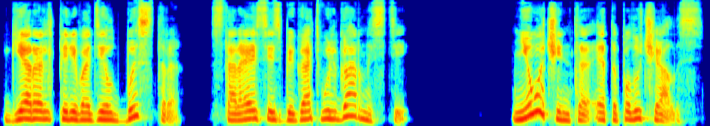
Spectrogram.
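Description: In a measured, expressive reading, a woman narrates an audiobook from a script. Her pitch is medium, and the studio-quality recording has no room sound.

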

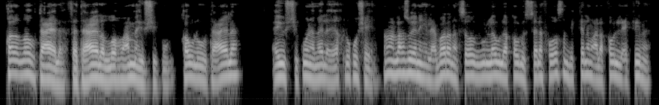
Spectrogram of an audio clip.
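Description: A man with an Egyptian accent who teaches by reading a classical commentary quickly aloud and stopping to add casual spoken remarks. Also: medium pitch, a little mellow, dry recording, muffled recording. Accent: Egyptian Arabic. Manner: reads classical Arabic quickly, then breaks into colloquial comments. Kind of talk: fast reading of a classical text with spoken asides.

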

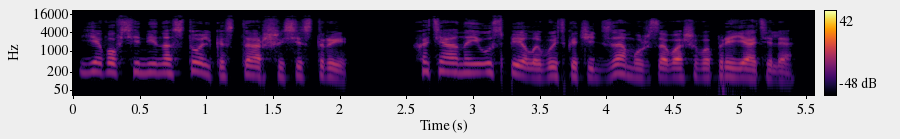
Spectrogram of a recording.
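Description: A man's voice: brisk, no echo, clean studio sound, lightly acted. A man reading the part of a spiteful young daughter who shrieks and scorns her father in a storybook reading. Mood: sulky scorn. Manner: shrill, shouting, scornful.

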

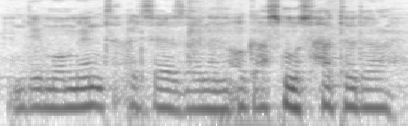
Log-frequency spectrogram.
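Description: An actor playing a shaken young man who speaks haltingly and quietly in a radio play. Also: mid-range voice, completely flat delivery, husky.

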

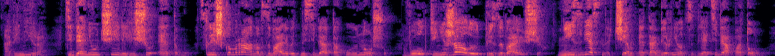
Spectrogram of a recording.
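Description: A woman's voice: medium pitch, moderate pace, hardly any pauses, close to an everyday voice. A woman voicing a fierce, blunt young witch who barks her lines. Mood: desperate. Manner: brusque, barking.

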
